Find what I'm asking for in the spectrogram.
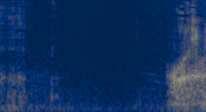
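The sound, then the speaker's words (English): Gargling with soap used by mistake as mouthwash. A mostly quiet stretch breaks into a loud, bubbly, hissing gargle near the end. “let me try some mouthwash”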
